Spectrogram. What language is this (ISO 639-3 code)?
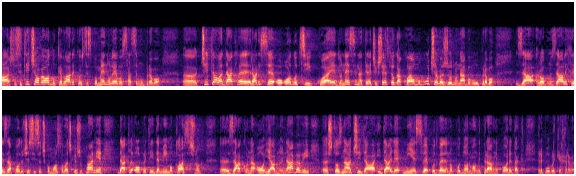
hrv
